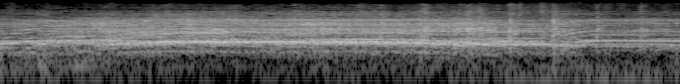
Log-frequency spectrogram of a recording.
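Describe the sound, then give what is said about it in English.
A crowd cheers in a room as the Thai government announces that a missing soccer team has been found in caves, a sustained wash of shouting, elated voices with no break. “You can see the cheers there, even if you don't understand exactly what they're saying. You can see the cheers, the elation there in the room.”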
